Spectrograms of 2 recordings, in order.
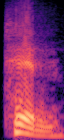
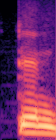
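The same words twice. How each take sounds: First: "টেন" with a puffed, aspirated t. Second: "টেন" with an unaspirated t; "টেন" the common way, hard t; old pronunciation. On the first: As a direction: release air after the t in "টেন". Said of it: "এটা হবে". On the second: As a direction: say "টেন" with no puff after the t. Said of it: "আমরা এর আগে টেন বলতাম". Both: Shown as a demonstration.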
